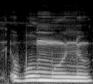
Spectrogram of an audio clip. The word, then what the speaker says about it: Vhumunu: We avoided the VHU because now you might, my coach, simplicity, say Vu Farms, whereas it's Vumunu.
